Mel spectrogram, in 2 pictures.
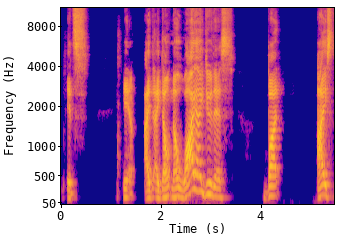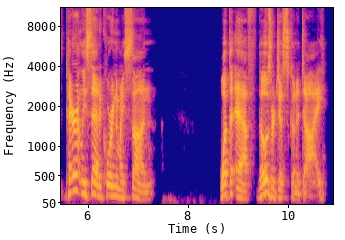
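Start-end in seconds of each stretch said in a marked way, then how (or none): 8.6-10.6 acted-out aggressive tone, lower pitch. Recounting what their son says they blurted out aloud, retelling an aggressive outburst. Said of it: "in a very aggressive way".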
